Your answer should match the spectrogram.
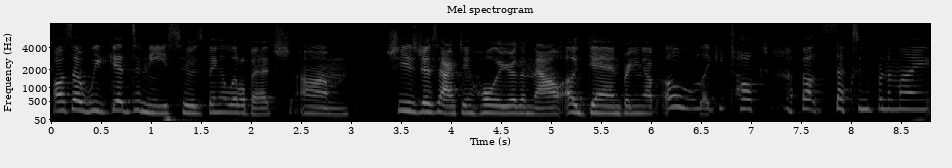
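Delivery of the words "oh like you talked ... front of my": high, fake, mock British accent. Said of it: "I don't know why I'm giving her a British accent".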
